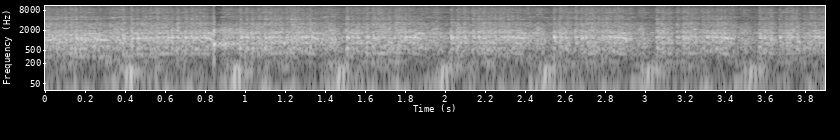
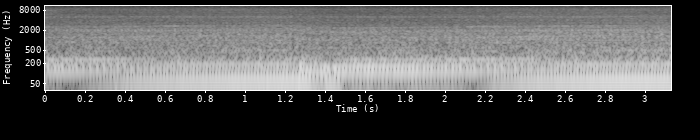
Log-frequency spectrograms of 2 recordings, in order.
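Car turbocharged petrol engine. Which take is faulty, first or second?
second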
